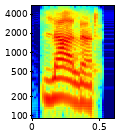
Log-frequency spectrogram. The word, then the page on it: Lollard: Indian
